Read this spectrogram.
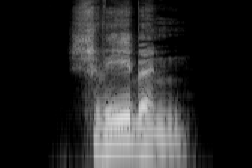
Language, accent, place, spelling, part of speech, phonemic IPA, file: German, Germany, Berlin, schweben, verb, /ˈʃveːbən/, De-schweben.ogg
- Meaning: to hover, soar, float, drift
